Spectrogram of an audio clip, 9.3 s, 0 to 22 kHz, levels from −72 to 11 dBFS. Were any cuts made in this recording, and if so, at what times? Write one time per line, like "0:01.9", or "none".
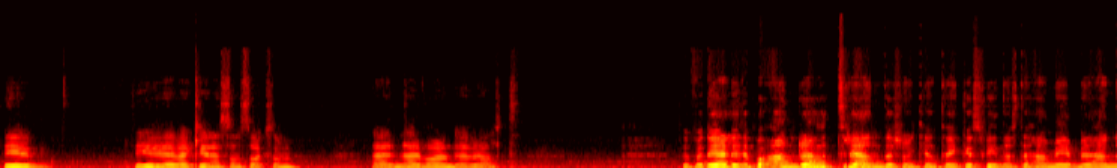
none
